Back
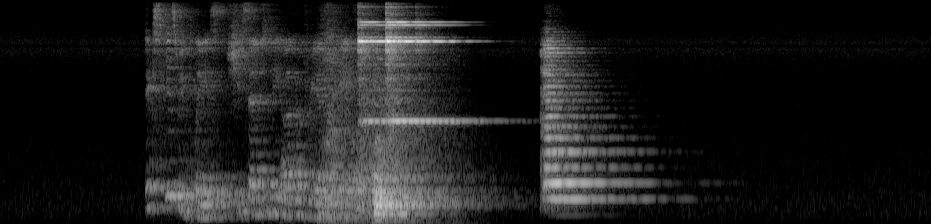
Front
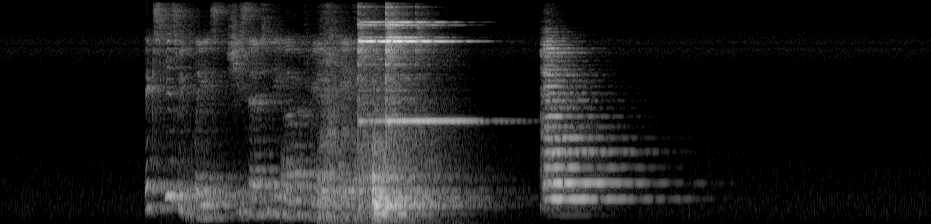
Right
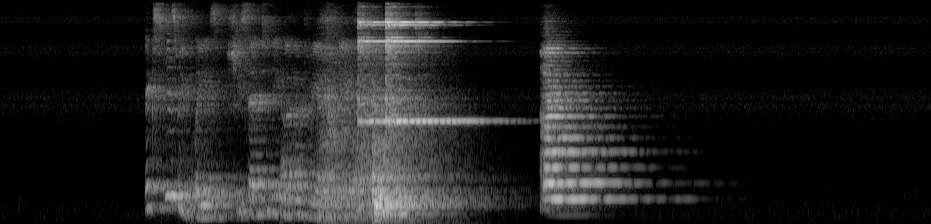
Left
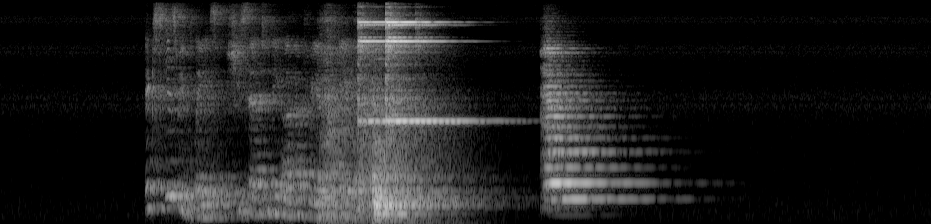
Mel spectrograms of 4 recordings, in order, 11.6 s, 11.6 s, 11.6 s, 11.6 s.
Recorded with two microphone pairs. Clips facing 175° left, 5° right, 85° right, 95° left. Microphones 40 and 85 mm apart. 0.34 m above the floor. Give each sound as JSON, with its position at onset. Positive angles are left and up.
{"t": 1.8, "sound": "a woman speaking", "azimuth_deg": -35, "distance_m": 1.0}
{"t": 4.0, "sound": "a doorbell", "azimuth_deg": 0, "distance_m": 1.8}
{"t": 6.8, "sound": "a violin", "azimuth_deg": -110, "distance_m": 0.9}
